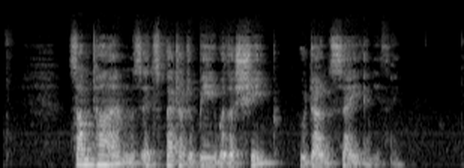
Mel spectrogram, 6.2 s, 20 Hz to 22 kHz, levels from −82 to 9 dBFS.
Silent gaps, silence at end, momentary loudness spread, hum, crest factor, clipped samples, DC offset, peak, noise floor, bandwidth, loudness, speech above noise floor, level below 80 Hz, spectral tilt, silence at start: none; 0.85 s; 15 LU; none; 18 dB; under 0.1%; under 0.1%; -2 dBFS; -63 dBFS; 11 kHz; -18 LUFS; 45 dB; -48 dBFS; -4.5 dB/octave; 0.95 s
